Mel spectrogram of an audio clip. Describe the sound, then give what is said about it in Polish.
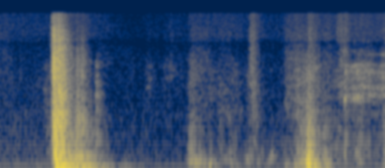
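A door shuts with a loud thump after a cat is let out, followed by a few quieter rustles and clunks, then a second sharper knock and a brief high creak near the end as a second cat wants out. “Teraz drugi kot chce wyjść.”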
